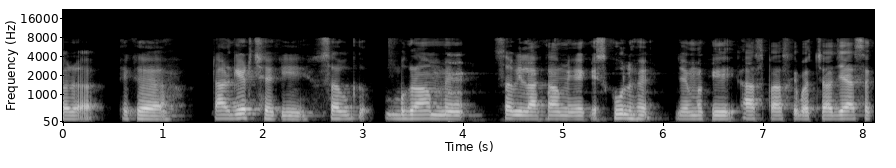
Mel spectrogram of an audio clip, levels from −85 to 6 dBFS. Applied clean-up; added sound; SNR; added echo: neural mask model DeepFilterNet 3.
